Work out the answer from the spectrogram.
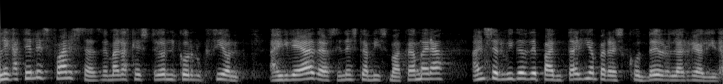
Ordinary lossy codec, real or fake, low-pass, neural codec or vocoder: none; fake; 5.4 kHz; codec, 16 kHz in and 24 kHz out, 0.8 kbps, FocalCodec, streaming, 65536 codes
